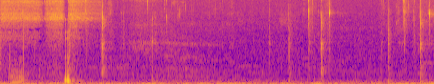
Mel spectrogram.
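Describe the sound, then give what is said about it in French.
Quick, crisp clicks of a Lunéville tambour hook punching through silk organza as beads threaded on a spool are set one by one, coming in an irregular stitching rhythm, fairly quiet over a low background hum, with no talking. “On entend le tic-tac du crochet.”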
